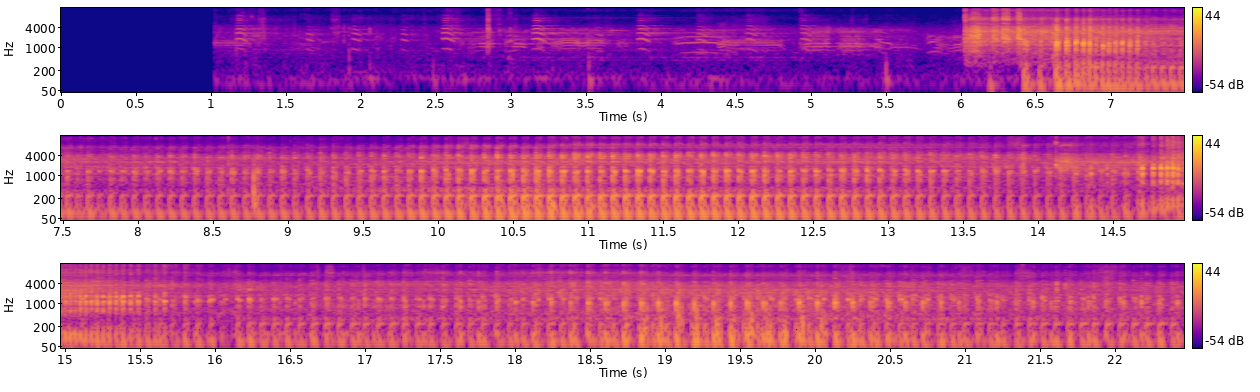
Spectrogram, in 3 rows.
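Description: Bajaj Pulsar 150 motorcycle's single-cylinder engine running through its stock exhaust with a fast, even beat. It comes in abruptly about six seconds in, after a few seconds of faint background sound, and is revved up a few times, loudest around the middle.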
